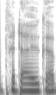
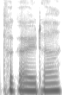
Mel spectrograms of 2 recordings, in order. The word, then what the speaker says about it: pagoda: I always pronounce pagoda, padoga, but it's pagoda.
